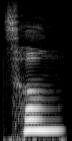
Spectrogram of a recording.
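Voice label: "ceng" Mandarin, first tone, pronunciation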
